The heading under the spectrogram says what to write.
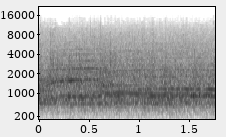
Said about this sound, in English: Once again, huge thanks to our audio engineer, Morgan Clark, came across four fucking time zones to help us out today. Big round of applause for Morgan.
